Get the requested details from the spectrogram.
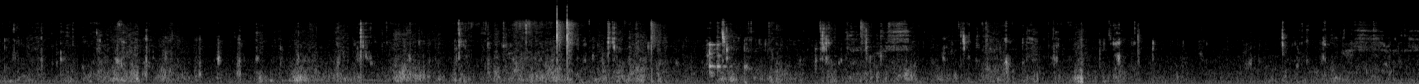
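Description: Fresh leafy herbs rustle and crackle close to a microphone.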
